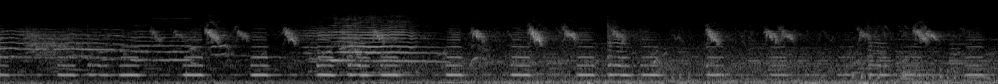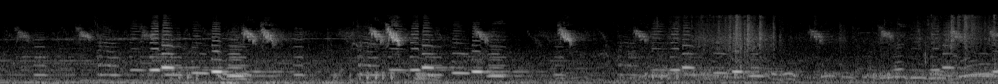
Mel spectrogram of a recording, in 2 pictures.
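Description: Many small birds, sparrows, chirp and tweet busily while pigeons coo underneath as they are being fed, a dense, continuous flock chatter with no clear pauses, livelier toward the end.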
